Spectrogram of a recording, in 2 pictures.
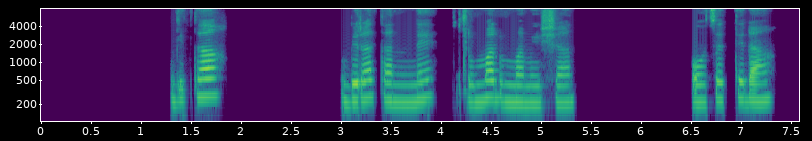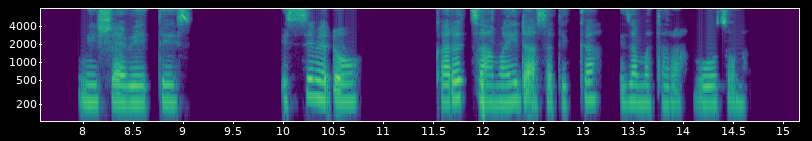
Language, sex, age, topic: Gamo, female, 25-35, government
